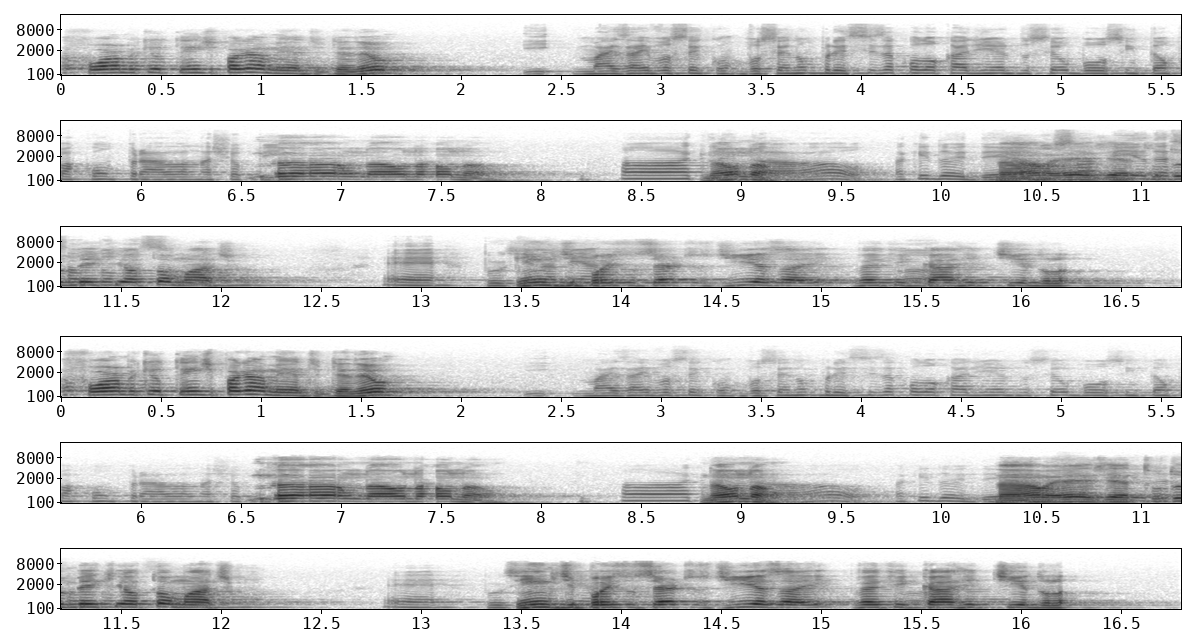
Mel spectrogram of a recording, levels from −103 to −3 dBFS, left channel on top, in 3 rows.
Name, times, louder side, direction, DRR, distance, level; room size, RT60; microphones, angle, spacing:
voice 1, 0.0-1.7 6.5-7.8 8.8-9.2 10.3-12.0 13.5-16.2, right 4 dB, 50° right, 0.6 m, -30 dB
voice 2, 2.3-6.7 8.4-12.2 12.8-13.9 15.4-15.6, left 4 dB, 60° left, 0.6 m, -45 dB
29.0 x 12.5 x 3.6 m
head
